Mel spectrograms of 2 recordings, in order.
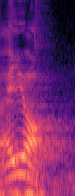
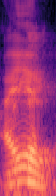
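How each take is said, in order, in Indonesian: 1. Kata itu diucapkan dalam dialek kampung, vokalnya mengarah ke o. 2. Kata itu diucapkan dengan lafal bahasa Melayu baku. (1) "bagi kampung pada Malau dia sebut ayak" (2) "sekarang dah jadi A I R air"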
